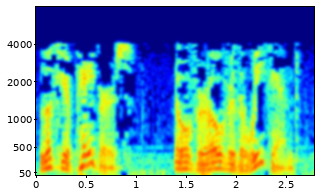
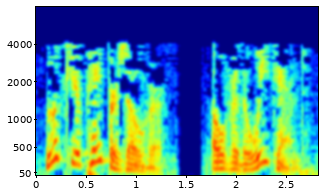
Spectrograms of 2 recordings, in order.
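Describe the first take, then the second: First: The pause falls somewhere other than between the overs. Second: There is a pause between the two overs.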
